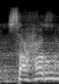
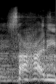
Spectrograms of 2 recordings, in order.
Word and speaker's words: সাহারি: দিলে দন্তেশয় আকার দিলে সাহারুন মানে হল রাতের শেষ অংশের খাবারকে আরবিতে সাহারি বলে তাহলে শব্দটা কি হবে সেহরি না সাহারি তাহলে ভুলটা ভাঙলো জলসা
